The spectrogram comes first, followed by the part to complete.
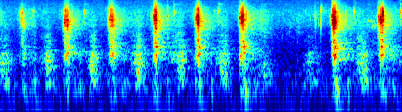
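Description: Chef's knife chopping fresh cilantro on a plastic cutting board: the blade strikes the board about twice a second, with a short pause about two and a half seconds in.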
